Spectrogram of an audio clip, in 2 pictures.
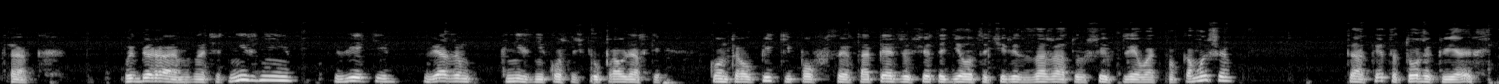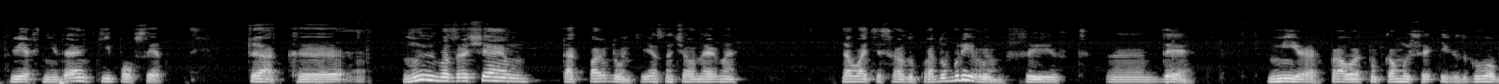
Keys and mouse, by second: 1.2 click, 2.7 shift+click, 3.5 middle click, 4.6 shift+click, 6.1 ctrl+p, 8.3 middle click, 9.8 shift+click, 10.3 middle click, 11.3 shift+click, 11.8 shift+click, 12.7 middle click, 13.6 shift+click, 15.0 ctrl+p, 17.0 middle click, 18.3 shift+middle click, 20.3 middle click, 21.7 KP_1, 23.5-24.6 drag, 26.8 shift+d, 27.6-29.6 right drag.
